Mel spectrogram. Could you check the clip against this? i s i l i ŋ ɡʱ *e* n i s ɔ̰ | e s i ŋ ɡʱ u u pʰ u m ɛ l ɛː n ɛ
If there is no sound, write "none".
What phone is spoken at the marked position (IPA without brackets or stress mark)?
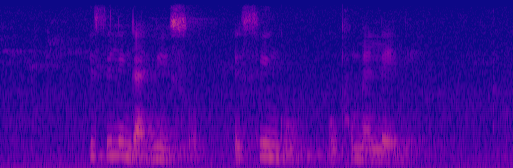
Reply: a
